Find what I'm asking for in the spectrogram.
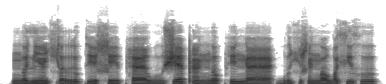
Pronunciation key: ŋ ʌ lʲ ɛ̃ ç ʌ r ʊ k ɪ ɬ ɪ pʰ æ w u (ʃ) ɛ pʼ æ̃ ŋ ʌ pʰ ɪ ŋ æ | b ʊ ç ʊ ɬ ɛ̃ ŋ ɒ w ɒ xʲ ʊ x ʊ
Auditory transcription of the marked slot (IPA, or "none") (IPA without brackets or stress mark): ʃ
